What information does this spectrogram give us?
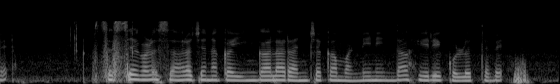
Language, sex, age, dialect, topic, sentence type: Kannada, female, 25-30, Mysore Kannada, agriculture, statement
